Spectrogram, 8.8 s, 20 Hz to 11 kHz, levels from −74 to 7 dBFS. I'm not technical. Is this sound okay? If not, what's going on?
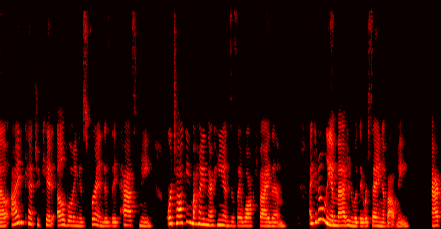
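Yes, nothing in this sound stood out as a problem when I listened to it.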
